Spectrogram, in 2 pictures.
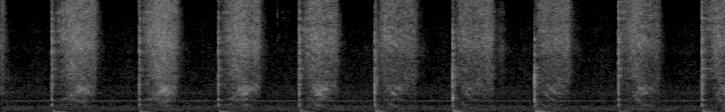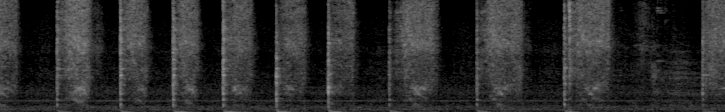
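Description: A knife blade is stropped back and forth across paper laid on a Norton Crystolon double-sided oilstone, giving steady rhythmic rasping strokes, about two per second, close and clear with no talking.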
